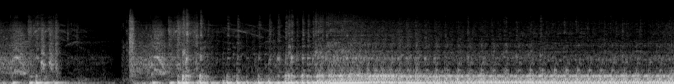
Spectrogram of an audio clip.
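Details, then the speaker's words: Turbo Z with a newly installed engine, first start, cold: starter churns, fires, settles into an even steady idle held by the idle air control, no misses. "We're getting a good idle from the idle air control while it's cold."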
